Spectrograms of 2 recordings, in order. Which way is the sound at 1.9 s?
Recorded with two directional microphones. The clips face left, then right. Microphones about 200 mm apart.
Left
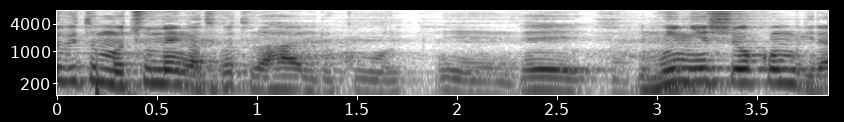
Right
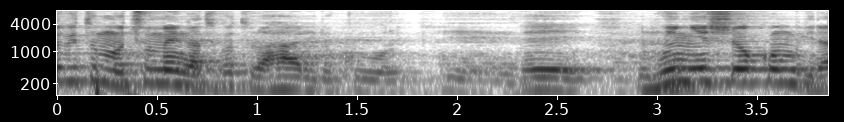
45° left (ahead or behind).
